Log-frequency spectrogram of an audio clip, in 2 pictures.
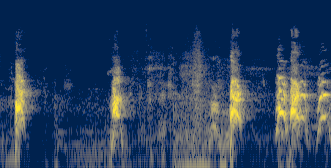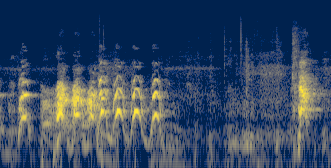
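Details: Two female Shetland Sheepdogs playing rough in a backyard at sunset: single sharp barks spaced a couple of seconds apart, then a fast, bouncing run of high, harmonic yips and barks, ending with one more bark.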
